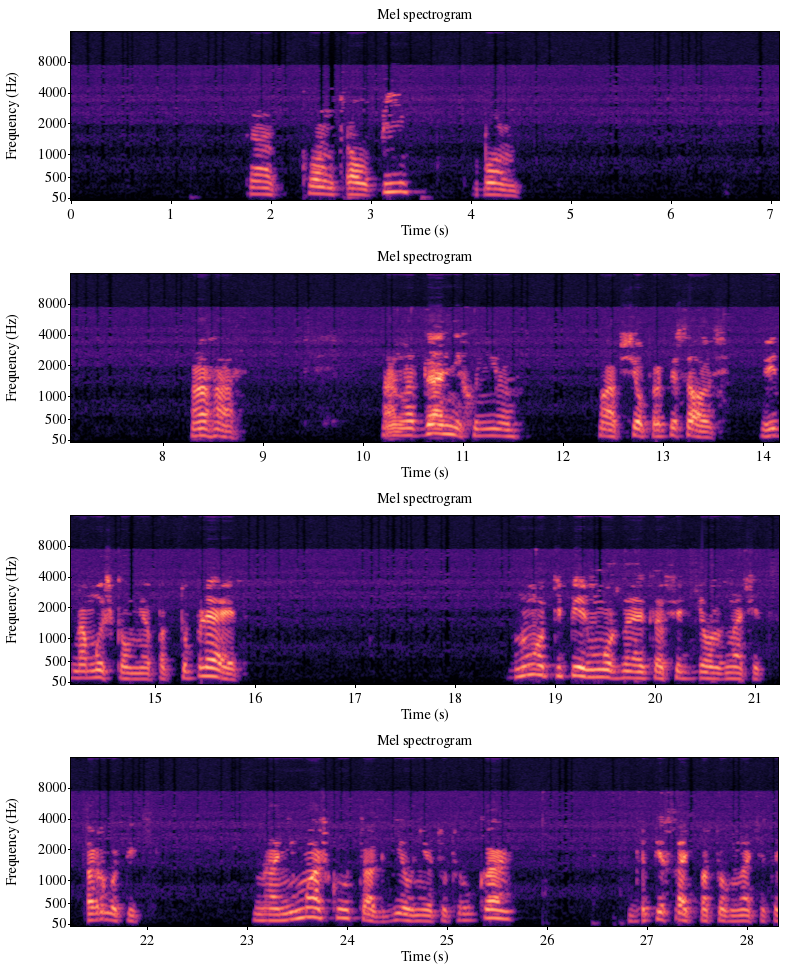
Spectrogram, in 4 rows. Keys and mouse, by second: 2.7 ctrl+p, 10.7 click, 11.6-19.2 drag, 20.1 shift+middle click, 20.9-26.1 middle drag, 26.9 shift+middle click, 27.3-28.3 middle drag.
